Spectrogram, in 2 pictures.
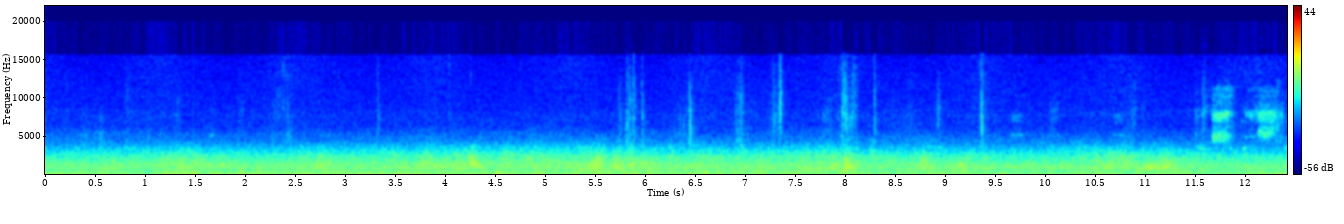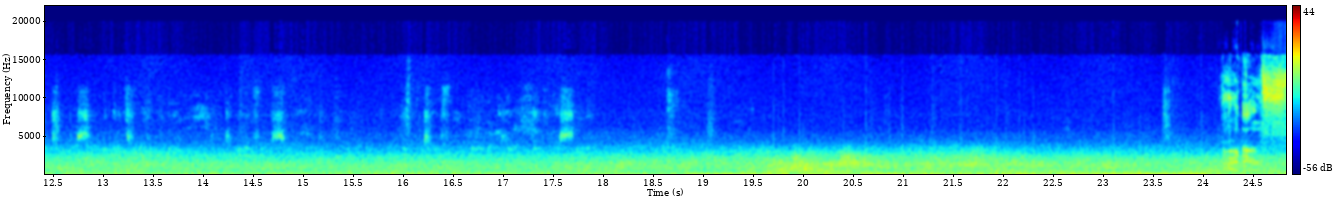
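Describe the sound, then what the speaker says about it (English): A Swiss Boeing 777-300ER on arrival from Zurich at Los Angeles airport, its steady low jet rumble holding at moderate distance for the whole stretch, swelling slightly near the end. "Swiss, the 777-300ER coming in from Zurich."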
